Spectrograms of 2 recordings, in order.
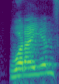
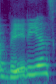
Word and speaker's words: variance: सबसे पहले वरायंस calculate करना पड़ेगा या वेरिएंस कैलकुलेट करना पड़ेगा, जो प्रोनाउंसिएशन लेना ले लेना आप लोग।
